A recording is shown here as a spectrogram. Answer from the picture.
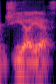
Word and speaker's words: GIF: therefore I believe that's how it should be pronounced, GIF.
